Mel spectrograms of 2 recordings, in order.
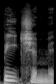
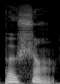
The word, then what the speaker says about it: Beauchamp: Lord Beecham is our first character from LGBTQ plus history who we're going to talk about. It's spelled, for anyone who wants to look it up on the internet, B-E-A-U-C-H-A-M-P. So Beauchamp, if anyone's speaking French out there. So which property is Lord Beecham connected to? Whereabouts is it in England? – So yes, Lord Beecham, or if you're saying it as it's spelt, Beauchamp or whatever, Beauchamp, is connected to Woolmer Castle, which is in the town of Woolmer on the Kent coast, southeast England.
